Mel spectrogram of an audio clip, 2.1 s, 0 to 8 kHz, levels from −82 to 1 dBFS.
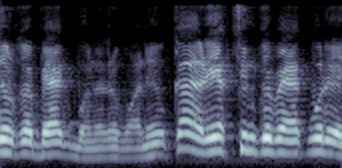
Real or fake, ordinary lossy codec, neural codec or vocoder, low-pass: real; none; none; 7.2 kHz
